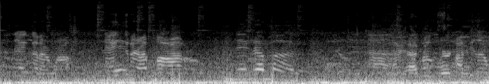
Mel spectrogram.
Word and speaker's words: Negroamaro: How do I pronounce? Is it Negroamaro wine? Negroamaro. Negroamaro.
